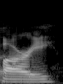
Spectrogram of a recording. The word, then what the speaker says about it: Bari: Bari. Bari? B-A-R-I. Okay. Mari. Yeah, like Mari. Yep, like Mari but Bari.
